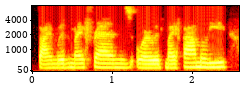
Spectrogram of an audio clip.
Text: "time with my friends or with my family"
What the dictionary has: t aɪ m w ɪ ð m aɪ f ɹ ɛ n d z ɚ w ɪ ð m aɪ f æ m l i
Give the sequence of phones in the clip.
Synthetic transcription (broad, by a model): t aɪ m w ɪ ð m aɪ f ɹ ɛ n d z ɚ w ɪ ð m aɪ f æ m l i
